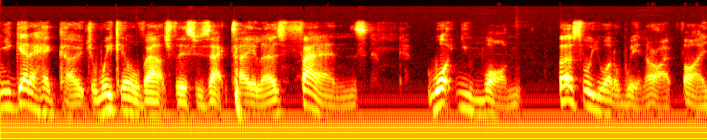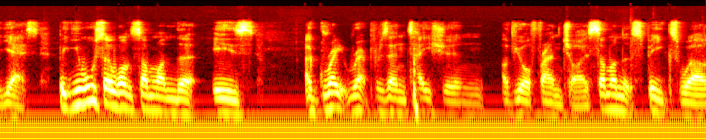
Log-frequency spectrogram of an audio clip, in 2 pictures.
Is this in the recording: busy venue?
no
